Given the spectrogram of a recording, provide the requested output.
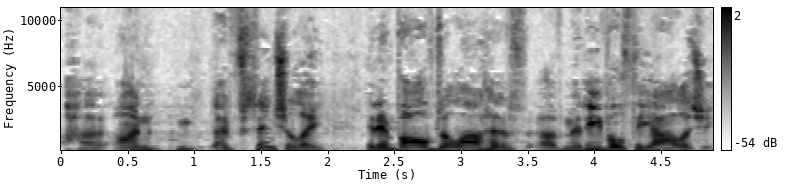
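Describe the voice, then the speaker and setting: A man with a high-pitched voice speaks with lively intonation amid audible room echo. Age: 60s. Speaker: deacon. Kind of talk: sermon. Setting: church.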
